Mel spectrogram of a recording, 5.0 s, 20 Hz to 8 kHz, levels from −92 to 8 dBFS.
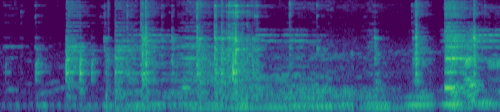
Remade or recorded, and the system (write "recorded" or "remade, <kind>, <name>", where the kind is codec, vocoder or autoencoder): recorded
